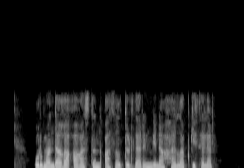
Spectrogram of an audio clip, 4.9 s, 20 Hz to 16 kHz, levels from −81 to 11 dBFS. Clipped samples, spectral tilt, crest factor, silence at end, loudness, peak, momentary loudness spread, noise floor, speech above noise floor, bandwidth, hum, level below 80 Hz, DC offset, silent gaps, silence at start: under 0.1%; -5.5 dB/octave; 18 dB; 0.65 s; -19 LUFS; -2 dBFS; 7 LU; -78 dBFS; 60 dB; 7.6 kHz; none; -60 dBFS; under 0.1%; none; 0.7 s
